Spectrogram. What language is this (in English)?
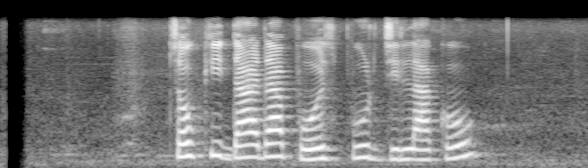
Nepali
